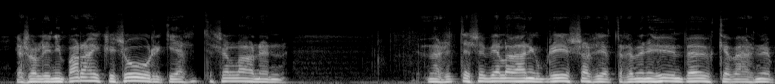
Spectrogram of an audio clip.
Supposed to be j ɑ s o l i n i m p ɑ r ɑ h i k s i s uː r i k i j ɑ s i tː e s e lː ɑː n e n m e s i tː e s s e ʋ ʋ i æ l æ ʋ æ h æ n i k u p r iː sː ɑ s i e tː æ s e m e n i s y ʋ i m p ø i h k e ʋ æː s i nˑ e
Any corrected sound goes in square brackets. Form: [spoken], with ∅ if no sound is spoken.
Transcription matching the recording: j ɑ s o l i n i m p ɑ r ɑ h i k s i s uː r i k i j ɑ s i tː e s e lː ɑː n e n m [æ] s i tː e s s e ʋ ʋ i æ l æ ʋ æ h æ n i k u p r iː sː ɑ s i e tː æ s e m e n i [h] y ʋ i m p ø [y] h k e ʋ æː s i nˑ e

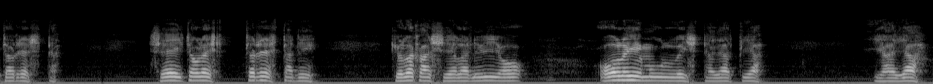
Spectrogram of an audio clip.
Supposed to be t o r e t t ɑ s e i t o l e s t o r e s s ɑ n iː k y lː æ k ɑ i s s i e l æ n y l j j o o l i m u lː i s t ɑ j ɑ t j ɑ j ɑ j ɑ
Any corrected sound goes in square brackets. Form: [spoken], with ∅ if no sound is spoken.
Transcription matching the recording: t o r e [s] t ɑ s e i t o l e s t o r e s [t] ɑ n iː k y lː æ k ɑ i s s i e l æ n y [∅] j j o o l i m u lː i s t ɑ j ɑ t j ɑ j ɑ j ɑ

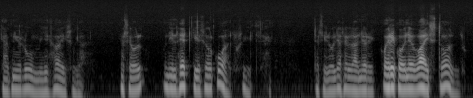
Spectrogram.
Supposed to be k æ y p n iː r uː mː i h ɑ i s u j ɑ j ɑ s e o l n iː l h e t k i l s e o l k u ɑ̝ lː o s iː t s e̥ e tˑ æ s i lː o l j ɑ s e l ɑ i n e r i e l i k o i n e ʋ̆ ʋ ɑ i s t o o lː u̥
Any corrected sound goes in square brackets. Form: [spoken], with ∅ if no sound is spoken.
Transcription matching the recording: k æ y p n iː r uː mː [iː] h ɑ i s u j ɑ j ɑ s e o l n iː l h e t k i l s e o l k u ɑ̝ lː [u] s iː t s e̥ e tˑ æ s i lː o l j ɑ s e [lː] ɑ i n e r i e [r] i k o i n e ʋ̆ ʋ ɑ i s t o o lː u̥

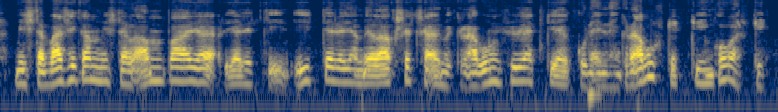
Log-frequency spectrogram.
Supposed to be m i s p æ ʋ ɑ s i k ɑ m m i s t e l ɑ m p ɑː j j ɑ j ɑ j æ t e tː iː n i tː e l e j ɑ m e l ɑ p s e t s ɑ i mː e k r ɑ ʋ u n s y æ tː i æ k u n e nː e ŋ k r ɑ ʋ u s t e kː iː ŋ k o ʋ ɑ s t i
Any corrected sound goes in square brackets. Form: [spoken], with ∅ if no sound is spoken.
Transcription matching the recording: m i s [t] æ ʋ ɑ s i k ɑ m m i s t [æ] l ɑ m p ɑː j j ɑ j ɑ j æ t e tː iː n i tː e l e j ɑ m e l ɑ p s e t s ɑ i mː e k r ɑ ʋ u n s y æ tː i æ k u n e nː e ŋ k r ɑ ʋ u s t e [tː] iː ŋ k o ʋ ɑ s t i

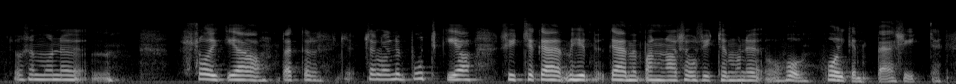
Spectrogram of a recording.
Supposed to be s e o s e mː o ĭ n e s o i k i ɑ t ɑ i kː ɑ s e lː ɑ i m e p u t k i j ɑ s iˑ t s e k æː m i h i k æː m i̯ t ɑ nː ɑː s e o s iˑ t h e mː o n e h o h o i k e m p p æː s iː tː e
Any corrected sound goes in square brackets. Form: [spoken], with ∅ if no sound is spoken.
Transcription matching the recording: s e o s e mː o ĭ n e s o i k i ɑ t ɑ i kː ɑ s e lː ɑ i [n] e p u t k i j ɑ s iˑ t s e k æː m i h i k æː m i̯ [p] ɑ nː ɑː s e o s iˑ t [s] e mː o n e h o h o i k e m p p æː s iː tː e

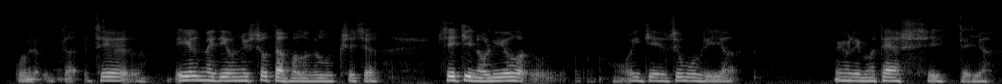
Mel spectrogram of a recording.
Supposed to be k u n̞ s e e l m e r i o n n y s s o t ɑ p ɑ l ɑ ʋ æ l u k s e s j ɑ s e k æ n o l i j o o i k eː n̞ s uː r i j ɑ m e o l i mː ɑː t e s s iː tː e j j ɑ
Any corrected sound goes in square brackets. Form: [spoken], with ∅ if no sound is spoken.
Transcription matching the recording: k u n̞ s e e l m e r i o n n y s s o t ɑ p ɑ l ɑ ʋ [e] l u k s e s j ɑ s e k [i] n o l i j o o i k eː n̞ s uː r i j ɑ m e o l i mː [ɑ] t [æ] s s iː tː e j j ɑ

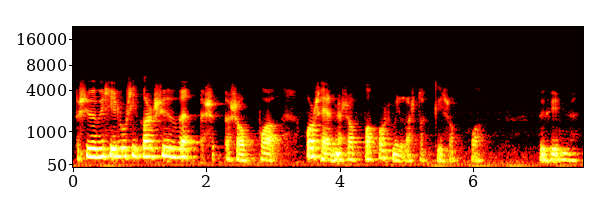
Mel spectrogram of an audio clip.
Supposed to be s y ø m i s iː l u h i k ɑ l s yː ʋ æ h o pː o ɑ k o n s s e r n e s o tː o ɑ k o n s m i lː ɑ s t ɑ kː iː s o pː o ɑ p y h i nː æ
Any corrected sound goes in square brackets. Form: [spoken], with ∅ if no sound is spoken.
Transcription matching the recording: s y ø m i s iː l u [s] i k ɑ l s yː ʋ æ [s] o pː o ɑ k o n s [h] e r n e s o [pː] o ɑ k o n s m i lː ɑ s t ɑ kː iː s o pː o ɑ p y h i nː æ

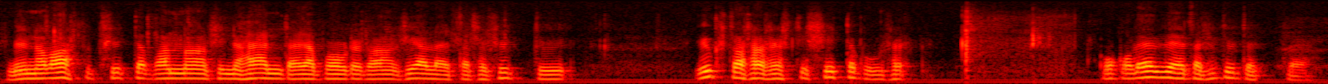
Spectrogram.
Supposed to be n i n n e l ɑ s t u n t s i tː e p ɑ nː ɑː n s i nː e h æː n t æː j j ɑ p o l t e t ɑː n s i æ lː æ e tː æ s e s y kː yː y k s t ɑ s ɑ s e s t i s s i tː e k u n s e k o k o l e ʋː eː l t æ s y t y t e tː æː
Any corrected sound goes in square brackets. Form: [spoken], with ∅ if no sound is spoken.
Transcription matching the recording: n i n n e l ɑ s t u [∅] t s i tː e p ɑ nː ɑː n s i nː e h [æ] n t æː j j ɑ p o l t e t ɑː n s i æ lː æ e tː æ s e s y [tː] yː y k s t ɑ s ɑ s e s t i s s i tː e k u n s e k o k o l e ʋː eː l t æ s y t y t e tː æː

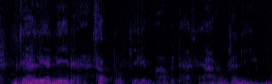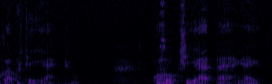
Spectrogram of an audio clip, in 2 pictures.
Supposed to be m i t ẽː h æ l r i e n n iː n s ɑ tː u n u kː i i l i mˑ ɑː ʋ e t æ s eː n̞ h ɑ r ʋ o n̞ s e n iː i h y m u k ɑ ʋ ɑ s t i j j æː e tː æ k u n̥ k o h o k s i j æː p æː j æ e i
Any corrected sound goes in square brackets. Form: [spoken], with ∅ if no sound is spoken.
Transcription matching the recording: m i t ẽː h æ l [l] i e n n iː n s ɑ tː u n u kː i i l i mˑ ɑː ʋ e t æ s eː n̞ h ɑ r ʋ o n̞ s e n iː i h y m u k ɑ ʋ ɑ s t i j j æː e tː æ k u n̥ k o h o k s i j æː p æː j æ e i

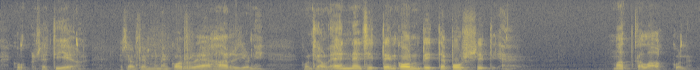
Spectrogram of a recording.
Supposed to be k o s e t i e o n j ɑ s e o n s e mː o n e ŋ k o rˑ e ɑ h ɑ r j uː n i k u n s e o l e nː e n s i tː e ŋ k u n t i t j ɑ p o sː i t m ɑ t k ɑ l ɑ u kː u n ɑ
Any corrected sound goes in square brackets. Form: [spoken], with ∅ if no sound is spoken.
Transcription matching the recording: k [u] s e t i e o n j ɑ s e o n s e mː o n e ŋ k o rˑ e ɑ h ɑ r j [u] n i k u n s e o l e nː e n s i tː e ŋ k [o] n t i t j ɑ p [u] sː i t m ɑ t k ɑ l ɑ u kː u n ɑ

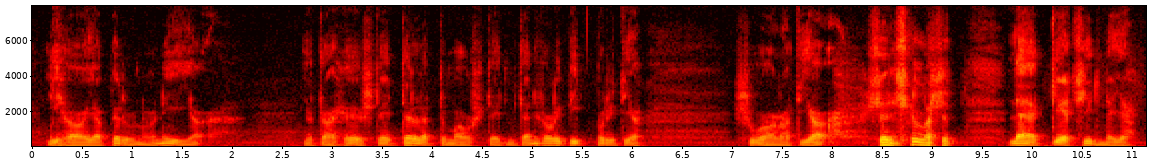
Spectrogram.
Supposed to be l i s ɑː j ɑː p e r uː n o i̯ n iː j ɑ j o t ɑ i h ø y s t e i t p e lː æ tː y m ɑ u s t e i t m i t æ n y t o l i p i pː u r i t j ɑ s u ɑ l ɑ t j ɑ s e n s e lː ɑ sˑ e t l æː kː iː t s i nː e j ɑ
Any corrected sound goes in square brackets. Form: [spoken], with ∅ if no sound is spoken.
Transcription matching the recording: l i [h] ɑː j [ɑ] p e r [u] n o i̯ n iː j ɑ j o t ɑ i h ø y s t e i t [t] e lː æ tː y m ɑ u s t e i t m i t æ n y t o l i p i pː u r i t j ɑ s u ɑ l ɑ t j ɑ s e n s e lː ɑ sˑ e t l æː kː [eː] t s i nː e j ɑ

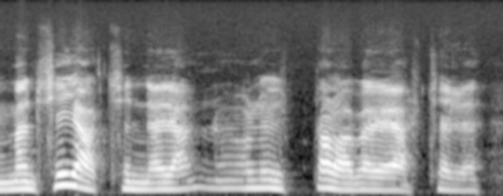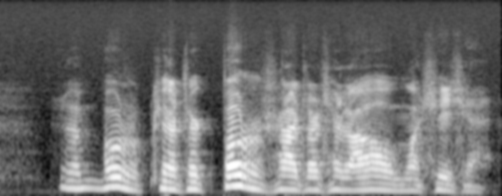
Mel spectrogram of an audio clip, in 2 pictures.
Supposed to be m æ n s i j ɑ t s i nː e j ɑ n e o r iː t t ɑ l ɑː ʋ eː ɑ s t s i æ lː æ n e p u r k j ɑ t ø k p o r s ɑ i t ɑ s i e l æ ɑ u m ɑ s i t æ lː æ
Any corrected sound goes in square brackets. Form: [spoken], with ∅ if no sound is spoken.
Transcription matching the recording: m æ n s i j ɑ t s i nː e j ɑ n e o [l] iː t t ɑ l [ɑ] ʋ eː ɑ s t s i [e] lː æ n e p u r k j ɑ t [e] k p o r s ɑ i t ɑ s i e l æ ɑ u m ɑ s i [s] æ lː æ

